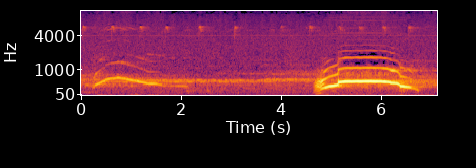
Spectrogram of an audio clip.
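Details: Wolf howls: a softer howl rises and falls, then a low steady hum, then a loud howl swoops up, holds a long level tone and drops away at the end.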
